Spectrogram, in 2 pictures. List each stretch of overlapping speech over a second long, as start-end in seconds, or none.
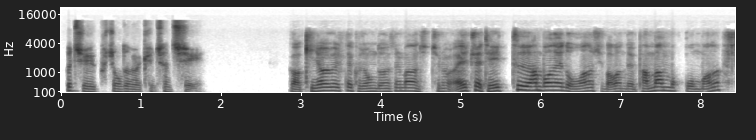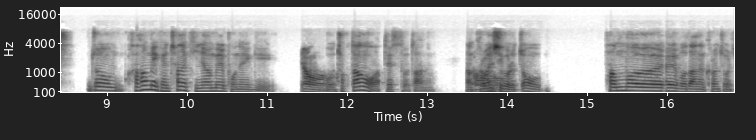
none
